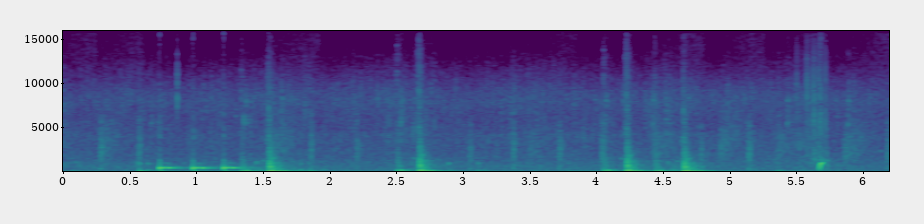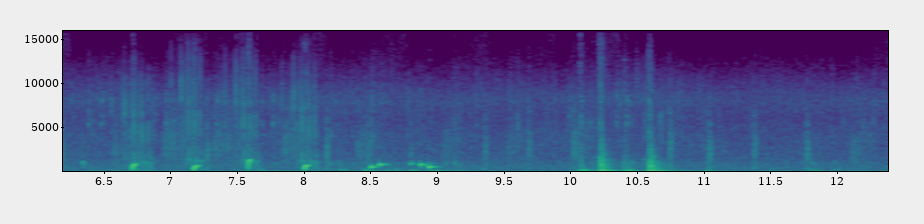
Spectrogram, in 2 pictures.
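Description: Soft game clicks and pops sound as crops are picked.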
